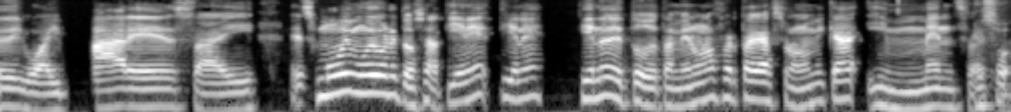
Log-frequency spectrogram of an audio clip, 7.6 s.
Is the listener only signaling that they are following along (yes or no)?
no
